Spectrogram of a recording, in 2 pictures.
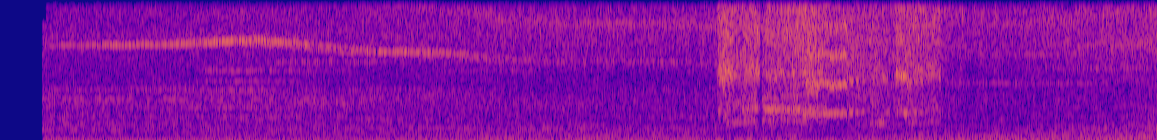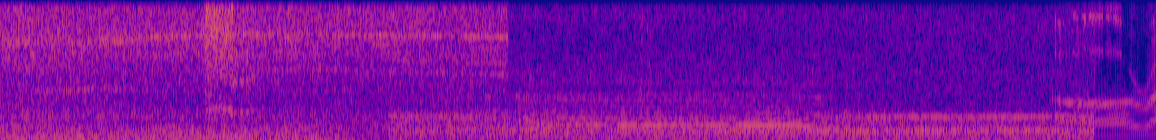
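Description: airplane landing

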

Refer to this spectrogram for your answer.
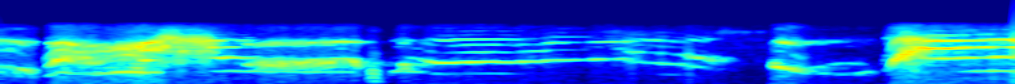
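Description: child crying

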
